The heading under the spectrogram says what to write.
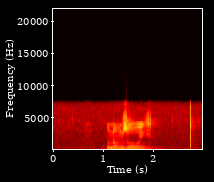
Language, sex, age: South Ndebele, male, 21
